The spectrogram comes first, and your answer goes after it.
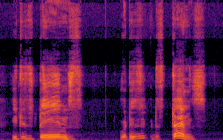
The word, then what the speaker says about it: Thames: D students, कुछ एक ऐसे प्रॉपर नाउन्स हैं जिसमें TH लिखा होता है, लेकिन वो प्रोनाउंस जो है वो ट होता है। बड़ा टिपिकल चीज़ है, आपको अजीब लगती होगी। लाइक एक वर्ड होता है टेम्स, जिस तरह आपने टेम्स नदी सुना होगा, THAMES, लोग इसको थेम्स पढ़ते हैं।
